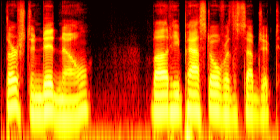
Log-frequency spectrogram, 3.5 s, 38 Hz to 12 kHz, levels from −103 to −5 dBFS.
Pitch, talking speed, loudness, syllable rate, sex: 115 Hz, 155 wpm, -19 LUFS, 4.8 syllables/s, male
